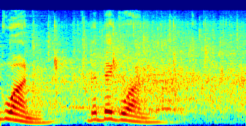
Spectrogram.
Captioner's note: applause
